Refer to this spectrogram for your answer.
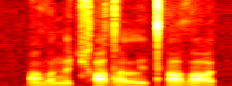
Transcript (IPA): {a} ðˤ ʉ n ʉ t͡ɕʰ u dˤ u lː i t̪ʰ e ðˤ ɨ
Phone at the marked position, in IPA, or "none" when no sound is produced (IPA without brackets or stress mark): ã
